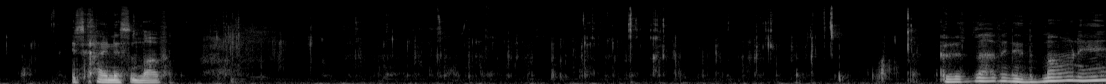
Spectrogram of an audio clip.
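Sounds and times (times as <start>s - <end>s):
chewing with crunches: 0.0s - 0.7s, 1.8s - 9.5s.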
